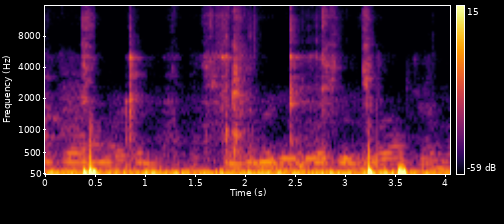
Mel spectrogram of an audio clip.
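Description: A spoon scraping half-frozen casein protein ice cream off the side of a bowl and mixing it, with sharp knocks of the spoon against the bowl about half a second in and twice near the end.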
